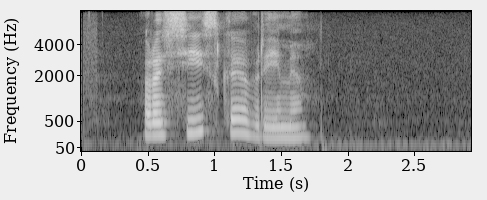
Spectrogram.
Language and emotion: Russian, neutral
